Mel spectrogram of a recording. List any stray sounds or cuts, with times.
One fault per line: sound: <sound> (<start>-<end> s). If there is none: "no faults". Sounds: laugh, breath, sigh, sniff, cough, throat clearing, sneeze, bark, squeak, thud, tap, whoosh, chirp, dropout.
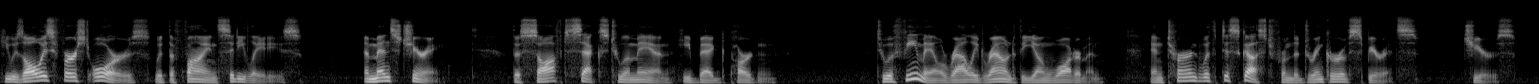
no faults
